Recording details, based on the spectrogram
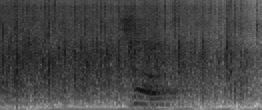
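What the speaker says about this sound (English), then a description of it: "let's give John a round of applause" Brief audience applause at a seniors' talent show in Knoxville: moderate clapping rises and fades over a couple of seconds, with someone speaking over it.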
